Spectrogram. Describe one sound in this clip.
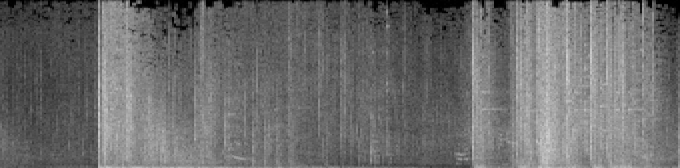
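A rifle fires in rapid bursts, with loud bangs.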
